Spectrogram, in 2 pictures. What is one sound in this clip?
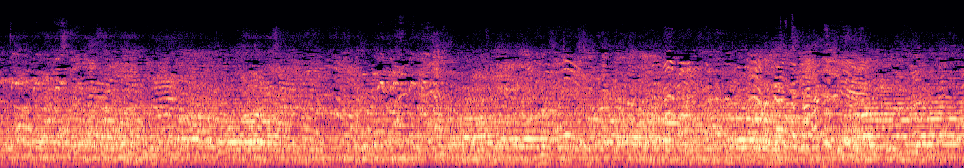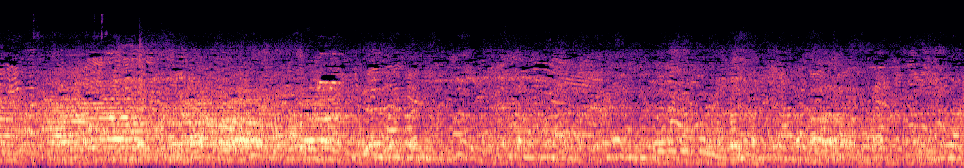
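A large crowd of men chants and shouts loudly all around.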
